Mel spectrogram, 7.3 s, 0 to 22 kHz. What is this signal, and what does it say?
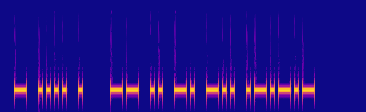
Morse code, heard as a keyed tone, about 15 wpm, 700 Hz. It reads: THE MIND.
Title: Sentences from Top 1000 Words - Review Part 6 - 15wpm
